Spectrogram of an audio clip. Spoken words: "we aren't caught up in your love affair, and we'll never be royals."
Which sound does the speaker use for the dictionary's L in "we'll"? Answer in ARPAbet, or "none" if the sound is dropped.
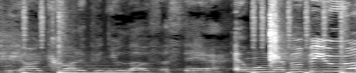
L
